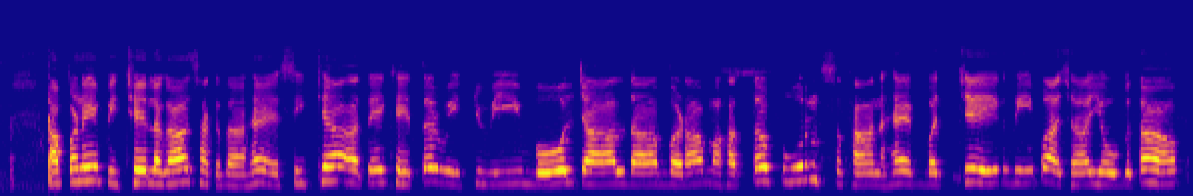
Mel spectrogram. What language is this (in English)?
Punjabi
